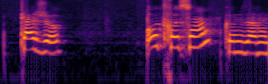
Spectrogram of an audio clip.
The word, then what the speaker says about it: cageot: Si vous ajoutez la lettre E entre la lettre G et la lettre O, donc G-E-O, vous allez avoir le son JO. Par exemple, cajot.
